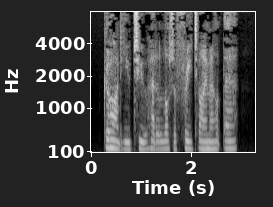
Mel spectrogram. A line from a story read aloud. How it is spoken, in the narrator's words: Tedros muttered into the mirror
